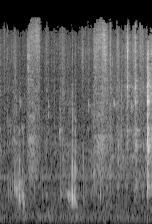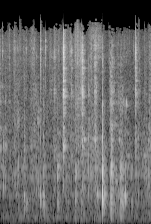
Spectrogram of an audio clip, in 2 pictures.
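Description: Hand-milking a goat: a quick, irregular run of short squirts of milk into a pail, with light clinks.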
